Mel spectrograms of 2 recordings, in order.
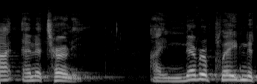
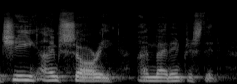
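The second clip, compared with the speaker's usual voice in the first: mock meek tone, quieter; 5 dB quieter than usual. Imitating seniors who decline a scam pitch: imitating a meek reply. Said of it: "meekly say".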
